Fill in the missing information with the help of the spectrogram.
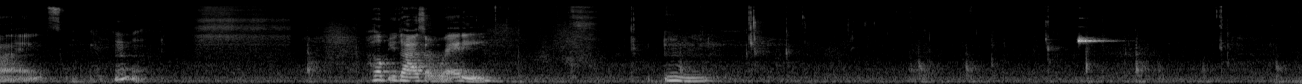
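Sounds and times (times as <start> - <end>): close-up chewing: 5.8 - 6.6, 7.3 - 13.0.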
